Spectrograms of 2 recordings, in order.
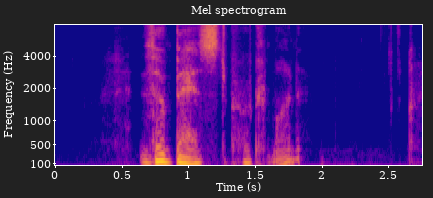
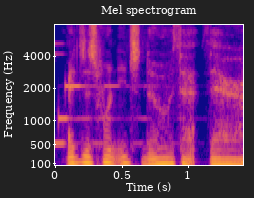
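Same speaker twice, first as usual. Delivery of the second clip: ordinary talk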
